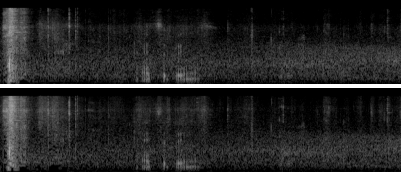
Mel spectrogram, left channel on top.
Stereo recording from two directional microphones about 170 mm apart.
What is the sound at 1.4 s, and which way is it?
Pig, 25° left (ahead or behind).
